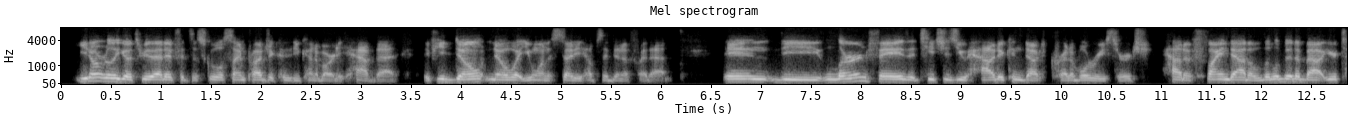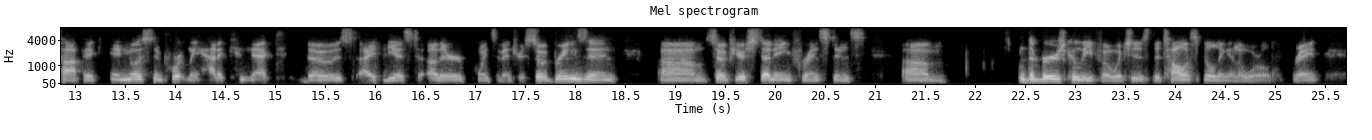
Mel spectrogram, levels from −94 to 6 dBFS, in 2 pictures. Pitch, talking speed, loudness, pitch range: 130 Hz, 210 wpm, -24 LUFS, 115-145 Hz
